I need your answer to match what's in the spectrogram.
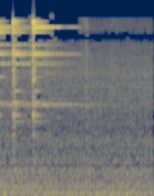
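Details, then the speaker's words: Daikin gas package unit not heating after rollout/limit trip: draft inducer wheel spun by hand gives two bright metallic clinks then low rumble; sounds like the inducer wheel is hitting something. "Oh, listen to that. I went ahead and gave that a spin. Sounds like it's hitting something, huh?"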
